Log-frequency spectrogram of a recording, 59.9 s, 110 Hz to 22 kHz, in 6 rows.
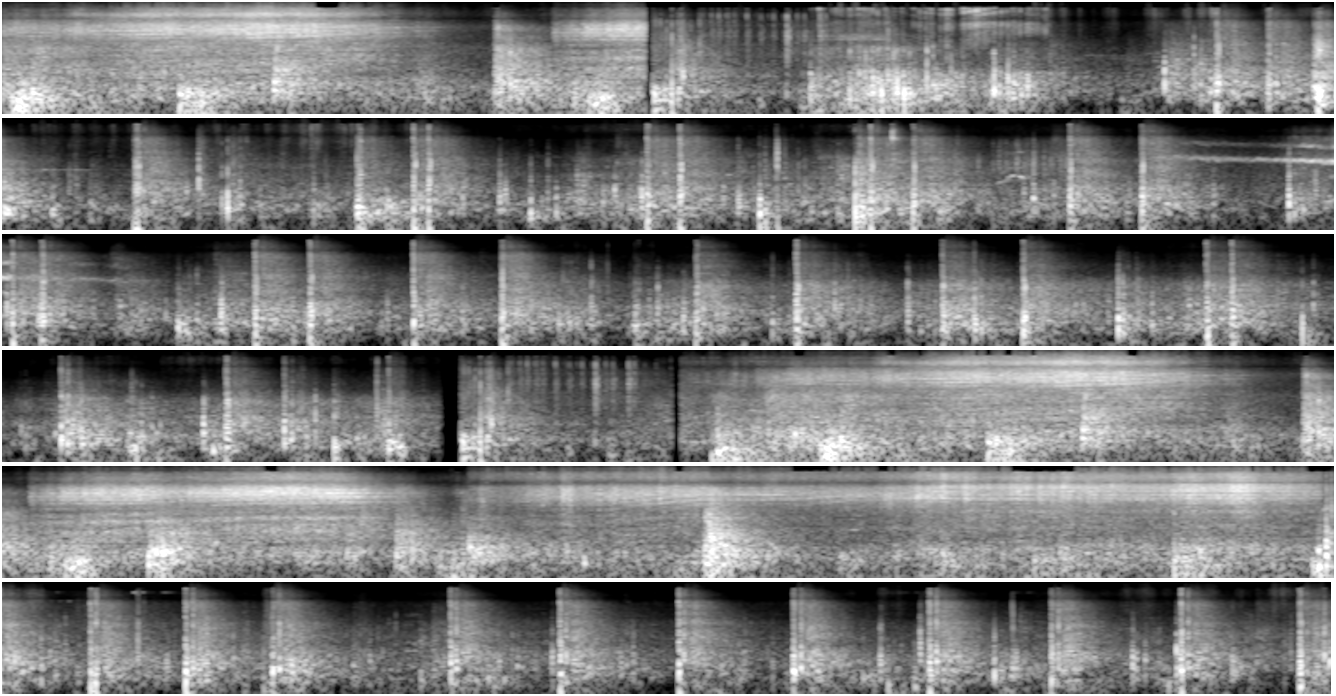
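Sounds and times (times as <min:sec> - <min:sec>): firework whistling glide: 0:00.0 - 0:05.5, 0:35.0 - 0:50.0
firecrackers bangs and crackles: 0:00.0 - 0:59.9.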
